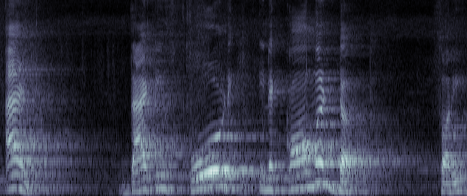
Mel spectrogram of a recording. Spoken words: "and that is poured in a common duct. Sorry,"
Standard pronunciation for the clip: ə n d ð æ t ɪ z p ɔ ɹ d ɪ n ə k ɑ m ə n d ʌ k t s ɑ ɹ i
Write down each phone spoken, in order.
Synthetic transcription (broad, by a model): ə n d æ t ɪ z f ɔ l d ɪ n ə k ɑ m ə n d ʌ t s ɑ ɹ i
